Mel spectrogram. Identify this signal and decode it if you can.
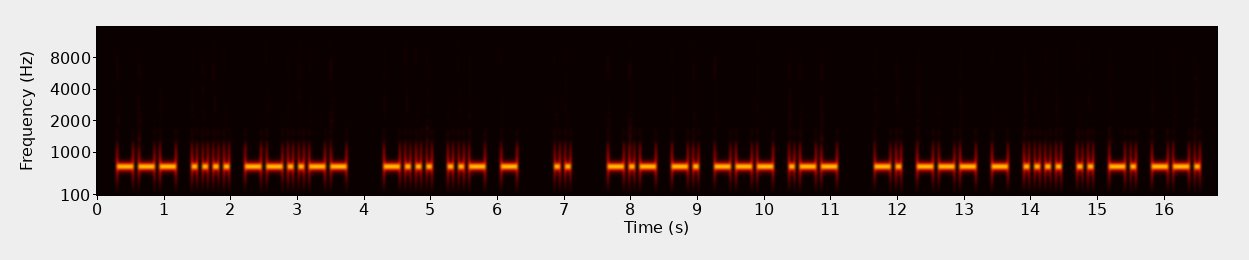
Morse code, heard as a keyed tone, about 15 wpm, 700 Hz. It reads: OH, BUT I KNOW NOTHING
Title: Sentences from Top 1000 Words - Review Part 6 - 15wpm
